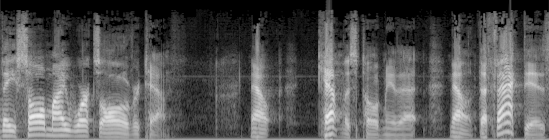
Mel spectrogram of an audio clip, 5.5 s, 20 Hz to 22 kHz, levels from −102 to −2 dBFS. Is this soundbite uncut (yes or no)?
no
